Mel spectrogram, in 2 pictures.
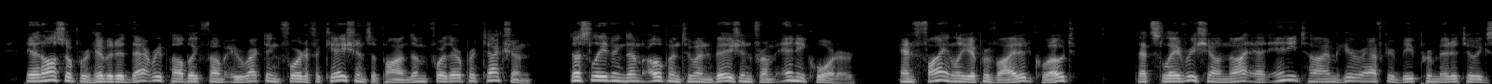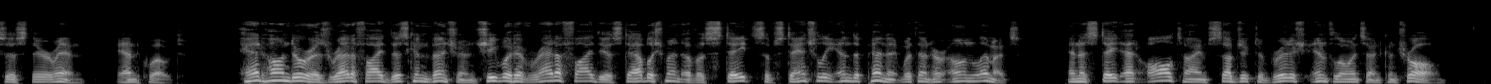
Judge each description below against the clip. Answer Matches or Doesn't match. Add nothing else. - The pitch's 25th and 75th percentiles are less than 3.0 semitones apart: Doesn't match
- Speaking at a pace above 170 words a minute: Doesn't match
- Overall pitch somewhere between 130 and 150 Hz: Matches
